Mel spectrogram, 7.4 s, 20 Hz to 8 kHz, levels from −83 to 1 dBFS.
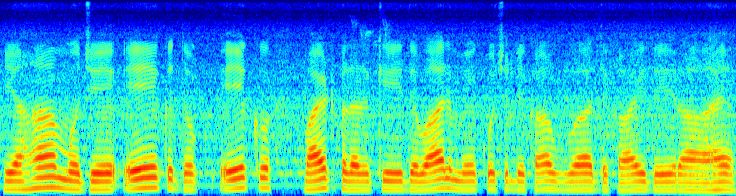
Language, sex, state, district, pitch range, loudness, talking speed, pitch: Hindi, male, Madhya Pradesh, Katni, 120-140 Hz, -16 LUFS, 140 wpm, 125 Hz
